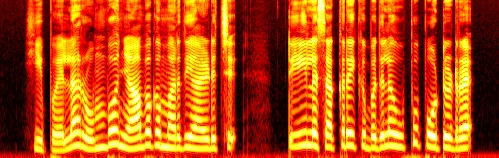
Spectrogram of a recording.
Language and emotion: Tamil, sad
